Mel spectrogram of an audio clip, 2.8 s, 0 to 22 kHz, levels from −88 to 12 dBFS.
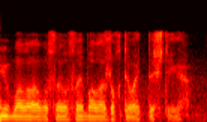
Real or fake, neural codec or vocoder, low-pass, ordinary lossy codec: real; none; none; none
